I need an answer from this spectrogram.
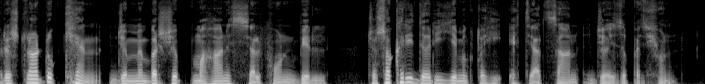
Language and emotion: Kashmiri, neutral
